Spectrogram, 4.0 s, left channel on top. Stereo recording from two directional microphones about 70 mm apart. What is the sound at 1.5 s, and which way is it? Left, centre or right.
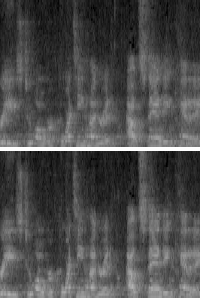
Speech, right.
